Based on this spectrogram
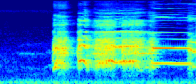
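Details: Morning crow of a rooster in rural Vietnam, a raspy harmonic call opening with a short burst and then stretching into a long, sustained, slightly wavering note that trails off near the end.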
